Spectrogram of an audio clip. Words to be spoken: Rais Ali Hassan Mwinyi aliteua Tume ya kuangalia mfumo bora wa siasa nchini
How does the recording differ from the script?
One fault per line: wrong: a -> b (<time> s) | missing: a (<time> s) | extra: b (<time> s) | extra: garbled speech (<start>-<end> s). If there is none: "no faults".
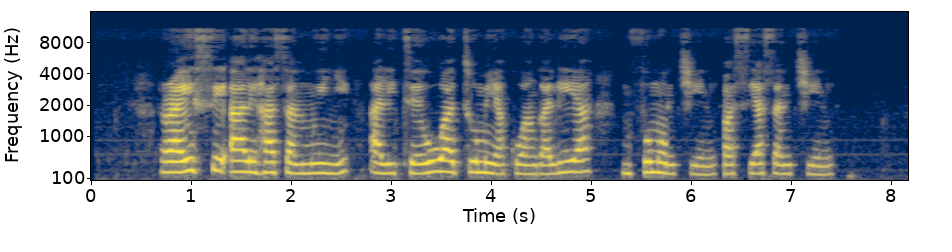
wrong: bora -> nchini (5.7 s)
